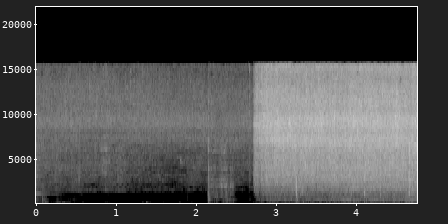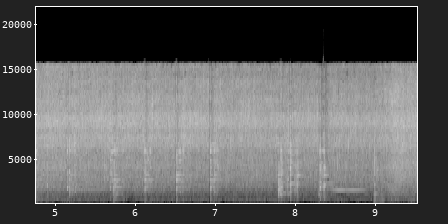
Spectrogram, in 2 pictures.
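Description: Onion, garlic and ginger paste sizzling in hot oil and ghee in a kadai, starting suddenly almost three seconds in. A spoon clicks and scrapes against the steel mixer jar as the paste is scraped out.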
